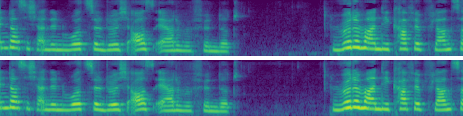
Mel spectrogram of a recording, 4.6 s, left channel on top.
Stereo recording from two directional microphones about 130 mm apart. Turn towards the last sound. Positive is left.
turn(degrees=-45)  # may be behind; listen again after turning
